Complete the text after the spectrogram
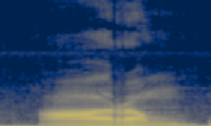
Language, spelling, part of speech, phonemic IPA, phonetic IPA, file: Tamil, ஆரம், noun, /ɑːɾɐm/, [äːɾɐm], Ta-ஆரம்.ogg
- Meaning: 1. charity 2. sandal, sandalwood 3. sandal paste 4. radius 5. spoke of a wheel 6. brass 7. garland 8. necklace of pearls or gems 9. pearl 10. pendant 11. ornament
